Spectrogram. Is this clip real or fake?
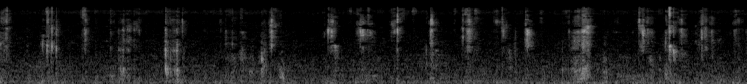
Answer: real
